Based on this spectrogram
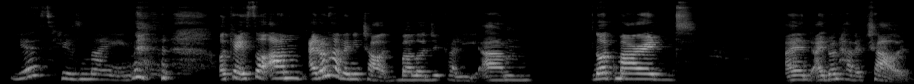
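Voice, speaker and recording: A young woman in her twenties from Zambia talks casually to her viewers in a Q and A vlog. Her voice sits high, and her talk is playful and full of giggles. It sounds recorded on a camera phone. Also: sharp tone, poor audio. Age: 20s. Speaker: YouTuber.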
